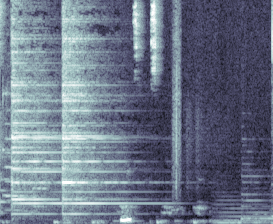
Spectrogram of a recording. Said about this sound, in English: Ah, there's the bell. Must be lunchtime.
